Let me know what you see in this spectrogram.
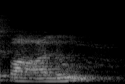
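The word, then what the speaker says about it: فَعَلُوا: For plural it is fa'alu. We had waw and an alif which is not recited. It's called alif-e-wiqaya. Okay? Which means do not pronounce, and that's the reason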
